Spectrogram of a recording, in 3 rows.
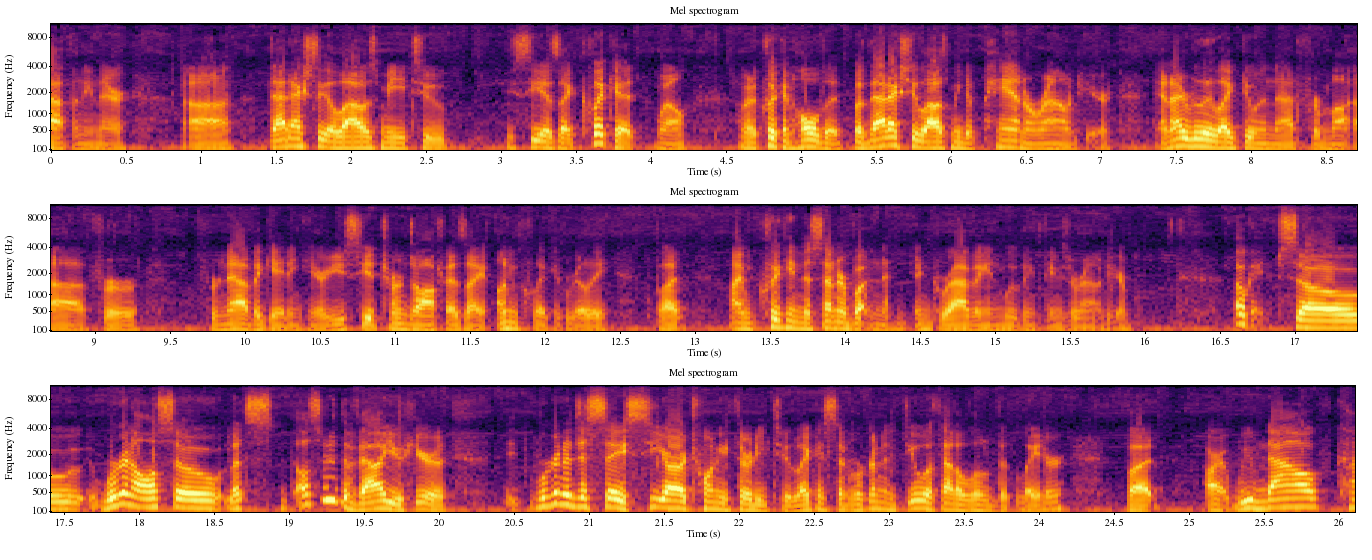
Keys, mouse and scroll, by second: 0.7 ctrl+F12, 2.4 middle click, 19.5 middle click, 19.6 v, 20.8-22.9 typing, 24.2 middle click.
